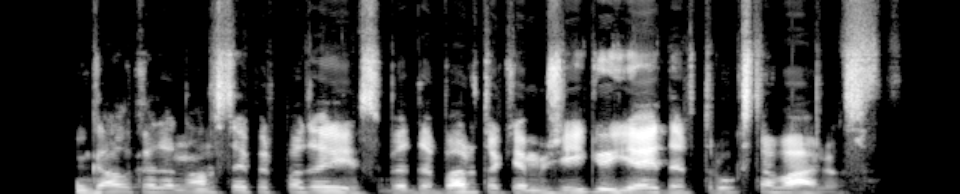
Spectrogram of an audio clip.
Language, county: Lithuanian, Telšiai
